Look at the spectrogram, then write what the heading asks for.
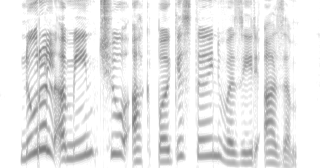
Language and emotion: Kashmiri, neutral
